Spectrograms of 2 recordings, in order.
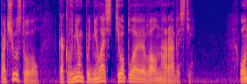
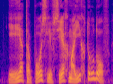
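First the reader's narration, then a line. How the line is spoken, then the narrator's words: Exclaimed. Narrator (Russian): воскликнула она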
